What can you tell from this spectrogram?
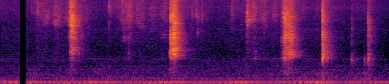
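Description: Knife cutting boiled soya chaap into pieces on a wooden cutting board: a soft squish and knock each time the blade goes through to the board, about five times, over a steady low hum.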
